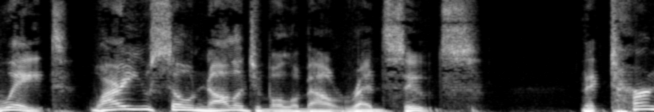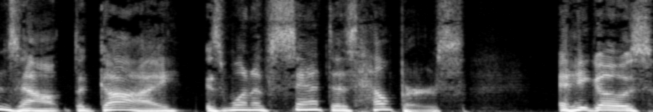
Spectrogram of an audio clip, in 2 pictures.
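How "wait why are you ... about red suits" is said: ordinary talk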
